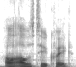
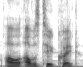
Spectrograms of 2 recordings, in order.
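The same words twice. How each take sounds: The two takes are said the same way.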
